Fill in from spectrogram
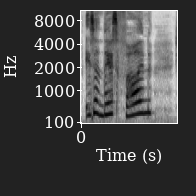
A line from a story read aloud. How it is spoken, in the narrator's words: She yells over Lan Zhan's shoulder, so that she can be heard above the wind and the sirens and the smashing of trees below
